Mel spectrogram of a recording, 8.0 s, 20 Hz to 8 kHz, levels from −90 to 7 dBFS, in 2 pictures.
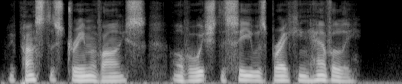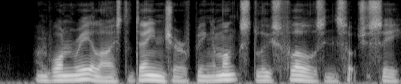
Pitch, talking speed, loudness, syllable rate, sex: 110 Hz, 200 wpm, -18 LUFS, 5.7 syllables/s, male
